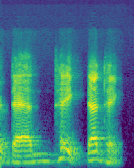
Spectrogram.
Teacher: Here, the D disappears. The T takes over.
